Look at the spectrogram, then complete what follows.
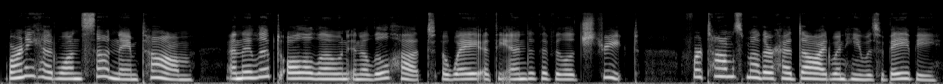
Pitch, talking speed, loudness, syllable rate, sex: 265 Hz, 210 wpm, -16 LUFS, 5.4 syllables/s, female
